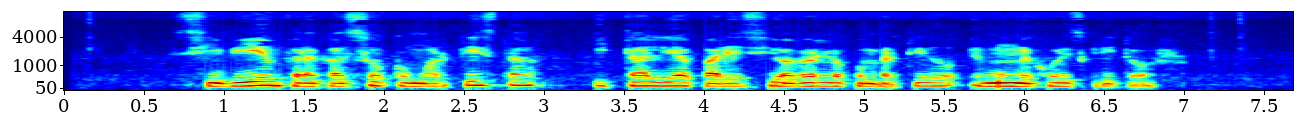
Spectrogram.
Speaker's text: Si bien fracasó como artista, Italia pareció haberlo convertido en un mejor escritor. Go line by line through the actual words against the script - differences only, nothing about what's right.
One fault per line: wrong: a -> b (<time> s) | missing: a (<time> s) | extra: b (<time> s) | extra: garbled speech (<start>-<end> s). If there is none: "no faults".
no faults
